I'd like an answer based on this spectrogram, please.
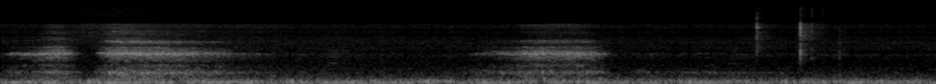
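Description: Near silence with two faint breaths through the nose, then two faint clicks near the end.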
